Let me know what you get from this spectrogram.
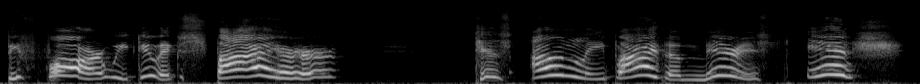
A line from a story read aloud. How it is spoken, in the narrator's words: these poor birds cried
